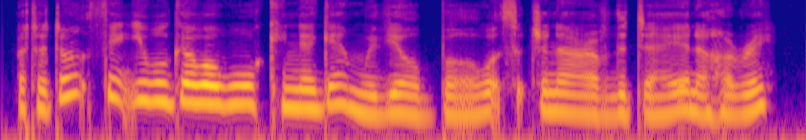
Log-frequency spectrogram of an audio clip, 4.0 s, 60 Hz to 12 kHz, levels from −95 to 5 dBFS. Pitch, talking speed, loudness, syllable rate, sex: 200 Hz, 340 wpm, -19 LUFS, 6.9 syllables/s, female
